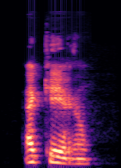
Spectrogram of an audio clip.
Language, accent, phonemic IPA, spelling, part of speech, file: French, Canada, /a.ke.ʁɑ̃/, acquérant, verb, LL-Q150 (fra)-acquérant.wav
- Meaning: present participle of acquérir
